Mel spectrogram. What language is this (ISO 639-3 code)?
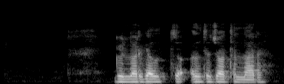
uzb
